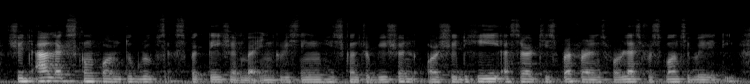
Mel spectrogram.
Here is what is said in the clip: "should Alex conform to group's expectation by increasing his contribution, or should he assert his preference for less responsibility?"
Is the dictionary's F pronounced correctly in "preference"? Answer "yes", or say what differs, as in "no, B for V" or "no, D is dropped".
yes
